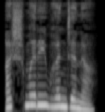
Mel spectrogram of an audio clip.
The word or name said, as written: ಅಶ್ಮರೀಭಂಜನ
